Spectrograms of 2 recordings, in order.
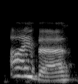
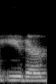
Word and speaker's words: either: thought i was wrong either either i grew up saying either but now i say it either way evolution evolution figure figure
